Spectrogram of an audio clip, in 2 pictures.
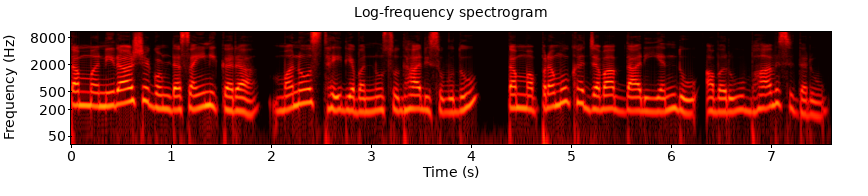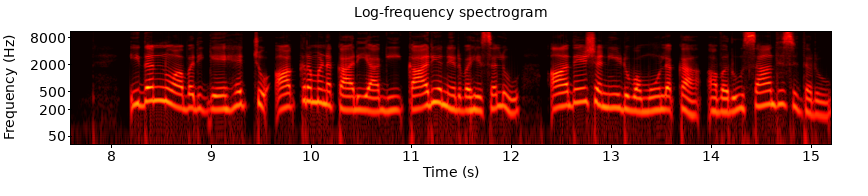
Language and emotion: Kannada, neutral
